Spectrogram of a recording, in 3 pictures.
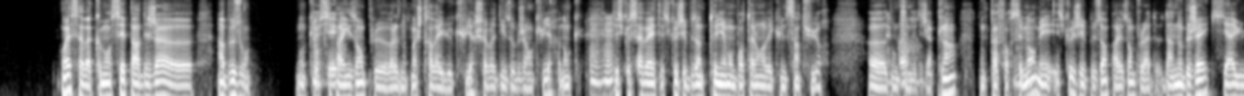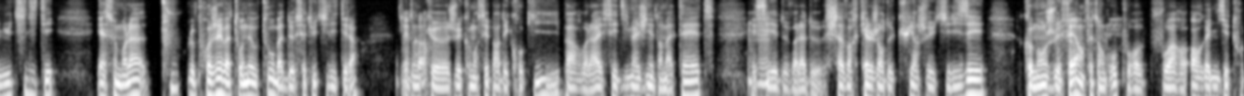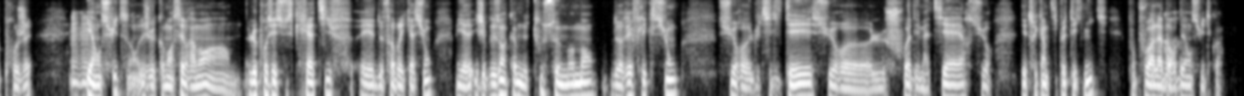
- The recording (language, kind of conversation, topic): French, podcast, Processus d’exploration au démarrage d’un nouveau projet créatif
- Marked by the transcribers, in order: other background noise; stressed: "tout"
